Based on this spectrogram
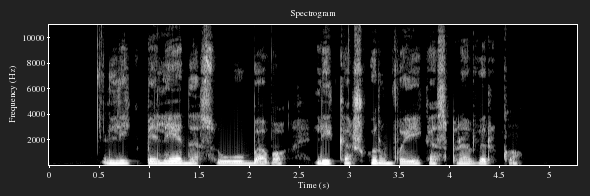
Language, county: Lithuanian, Vilnius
